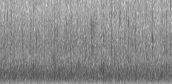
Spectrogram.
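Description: A church congregation breaks into sustained applause during a worship service, a dense even patter of many hands heard from a little distance, filling the whole moment without a voice over it.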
